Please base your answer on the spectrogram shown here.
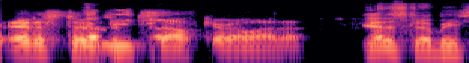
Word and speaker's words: Edisto: Tommy Kane and uh shame on me uh pronounce the name of the beach where you are Edisto Edisto beats South Carolina Edisto Beach South Carolina if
